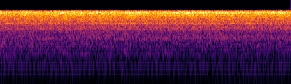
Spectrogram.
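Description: Onion cooking in a pan for a spaghetti meat sauce, giving a steady, even sizzling hiss that stays at the same level throughout.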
